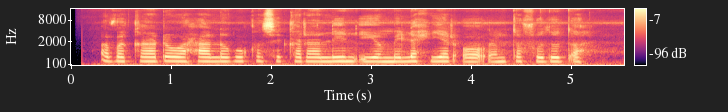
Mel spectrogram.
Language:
Somali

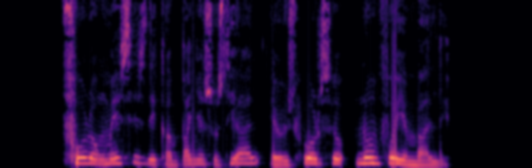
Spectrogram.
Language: Galician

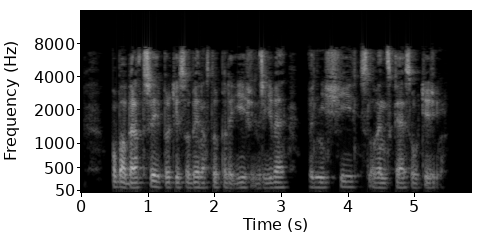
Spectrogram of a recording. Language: Czech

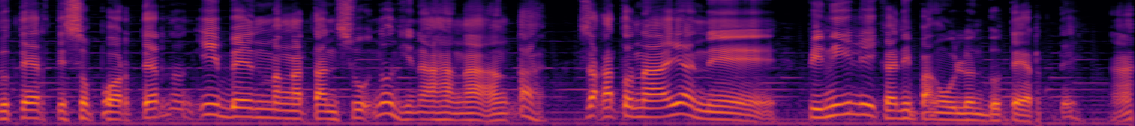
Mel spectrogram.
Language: Filipino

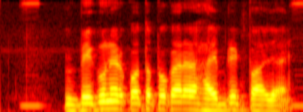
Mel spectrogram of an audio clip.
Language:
Bangla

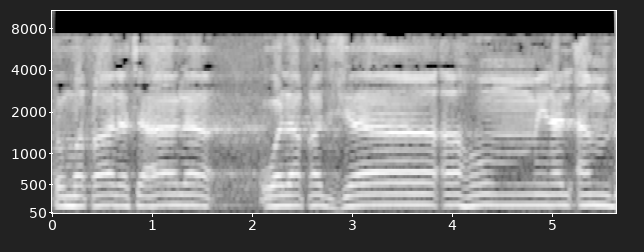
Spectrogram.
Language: Arabic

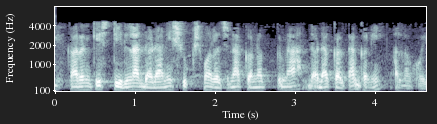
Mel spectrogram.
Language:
Gujarati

